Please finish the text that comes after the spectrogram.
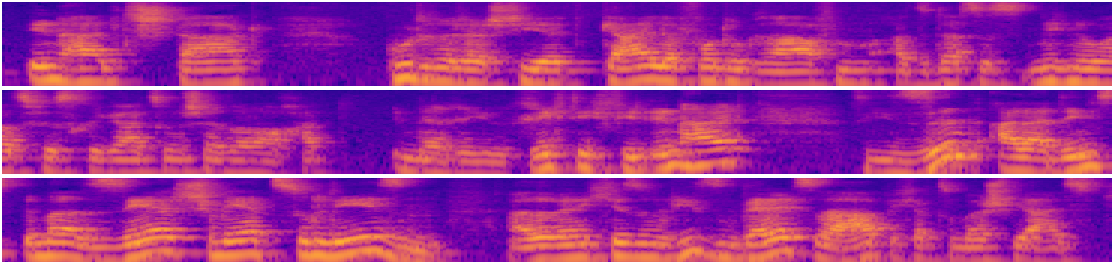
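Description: Man presenting casually in an echoey room. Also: a little high. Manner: conversational, rambling with self-corrections. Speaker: host of a weekly shop video show. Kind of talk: casual product presentation to camera. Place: small, cluttered indoor room, seated at a desk. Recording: roomy indoor echo.

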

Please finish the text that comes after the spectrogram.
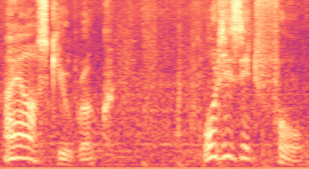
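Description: An actor voicing a gentle, wistful older necromancer scholar in a video game, speaking formally and courteously. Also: male voice, a little high, wildly swooping pitch, moderate pace, crowd noise. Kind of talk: video game dialogue acting.

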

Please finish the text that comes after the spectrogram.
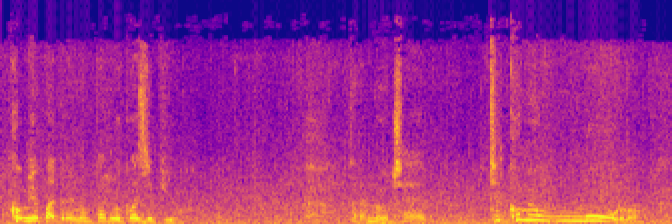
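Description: A woman's voice: fairly high pitch, big pitch swings, a little slow. Earnest young woman, noisy ambience. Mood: troubled, resolute. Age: young adult. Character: earnest, determined young student daughter in love. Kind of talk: Italian radio drama acting. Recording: radio drama with clear ambient noise.

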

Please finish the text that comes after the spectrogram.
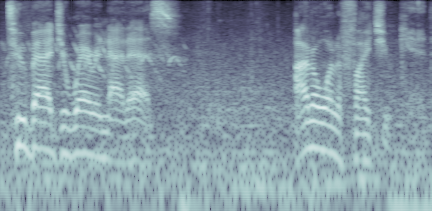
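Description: A man's voice: medium pitch, unhurried, background noise, close to an everyday voice. A man playing a sarcastic, patronising crook in video game fight banter. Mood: sardonic. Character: sardonic, condescending crook with a freeze gun.

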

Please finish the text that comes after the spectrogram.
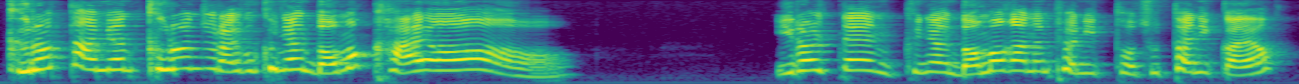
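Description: A woman playing feisty high-voiced florist's daughter Soyoung. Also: moderate pace. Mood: indignant. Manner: sharp, scolding, flustered. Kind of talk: amateur audio drama acting.

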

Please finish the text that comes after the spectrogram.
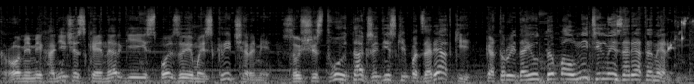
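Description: A man playing an enthusiastic adult adventurer and mentor in a dubbed animated series, explaining things eagerly. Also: a little high, quick pace, natural voice. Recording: music playing under voice.

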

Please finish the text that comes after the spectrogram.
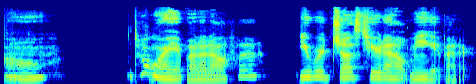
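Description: A woman playing a gentle, playful omega werewolf in an ASMR audio roleplay, talking softly, soothingly and a little hesitantly as she looks after her partner. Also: medium pitch, lively intonation, moderate pace, natural voice. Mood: fond, reassuring. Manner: soft, soothing, hesitant, giggly. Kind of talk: soft ASMR roleplay, intimate one-sided dialogue.

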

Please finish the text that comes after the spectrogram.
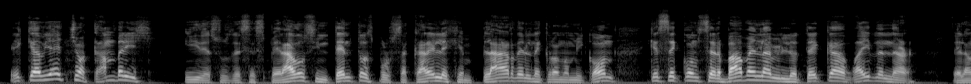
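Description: A man narrates a horror radio play in a medium-pitched voice. The recording is dry, with very little room sound around him. His delivery is that of scripted, dramatic storytelling. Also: no room sound.

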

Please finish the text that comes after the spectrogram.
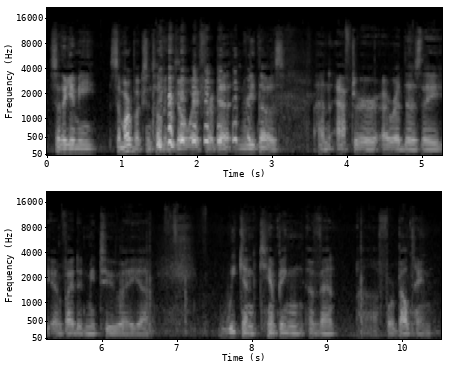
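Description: A man guest in an interview, talking in a relaxed, rambling way with many ums and restarts. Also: deep voice, normal speed, husky. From Florida. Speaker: interview guest, coven elder. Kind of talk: casual storytelling interview.

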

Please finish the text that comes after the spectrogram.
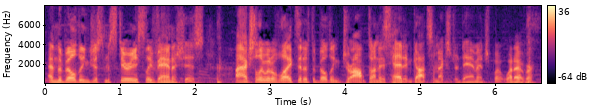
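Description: A man's voice: mid-range voice, fast, pushed and bright, faint music behind. A man giving casual, joking commentary while playing a video game.

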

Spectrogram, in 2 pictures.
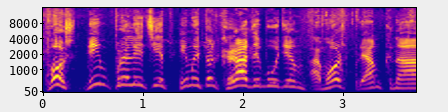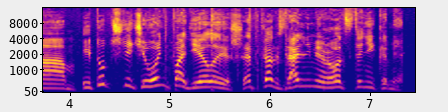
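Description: A man's voice: very high voice, big pitch swings, fairly quick, vocal fry, hardly any pauses, sharp tone, a little hiss or hum, full character voice. An actor playing an eccentric, grumpy village postman in a cartoon, officious, boastful and theatrical. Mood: ominous gossip. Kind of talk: animated series character acting.

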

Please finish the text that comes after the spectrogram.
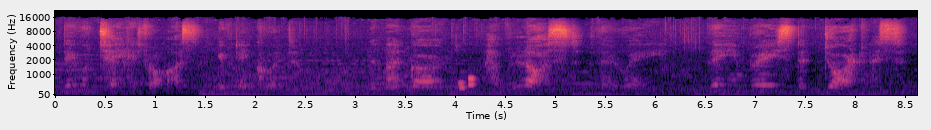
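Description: A woman's voice: mid-range voice, vocal fry, heavily acted. A woman voicing a proud, fearmongering robot faction leader in a solemn, theatrical game speech. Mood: solemn, accusing. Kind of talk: dramatic propaganda speech, game voice acting. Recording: echoey, distant broadcast with music.

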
